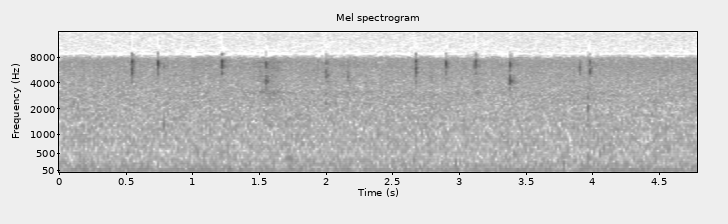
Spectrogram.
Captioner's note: mouse clicking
